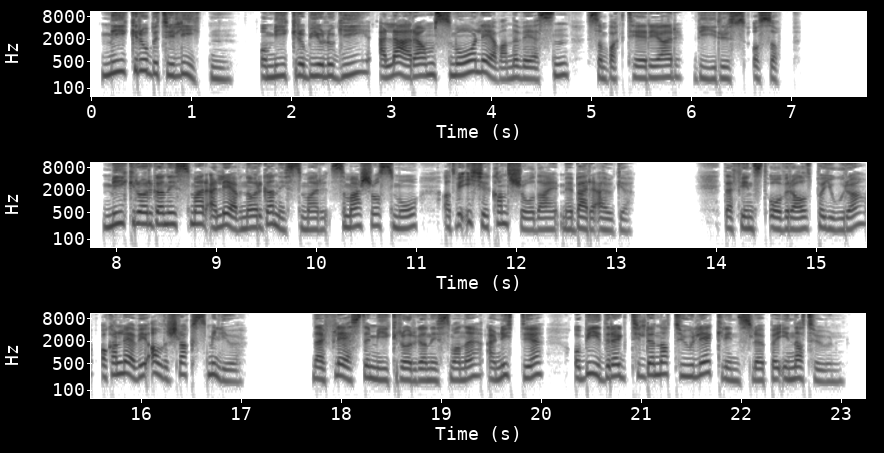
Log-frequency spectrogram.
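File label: Norwegian nynorsk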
